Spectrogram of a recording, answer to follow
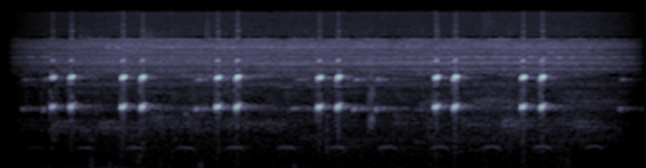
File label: Allobates Femoralis, Dart Frog; FEMORALIS (BRILLIANT THIGHED FROG)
